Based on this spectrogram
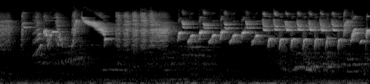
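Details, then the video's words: European goldfinch of the Balkan form, from Pirot, singing a fast twittering song of high tinkling, buzzy notes and sweeping whistles, dense and continuous, in a quiet setting. "Carduelis balcanica Pirot Štiglić"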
